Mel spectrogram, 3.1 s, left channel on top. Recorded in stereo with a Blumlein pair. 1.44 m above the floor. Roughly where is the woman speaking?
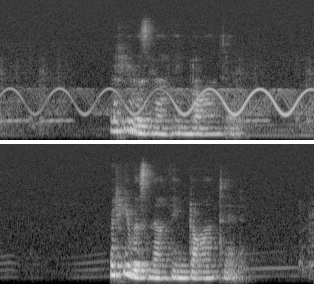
Ahead right.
